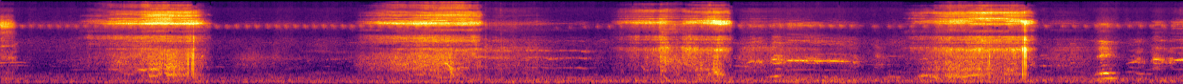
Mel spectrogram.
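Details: Sleep snoring: soft, irregular snores with breaths about every three to four seconds over a noisy room.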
